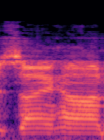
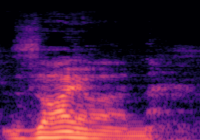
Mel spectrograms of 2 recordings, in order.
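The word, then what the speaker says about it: Zeihan: conversation all right so I I pronounced you know pz's name that way in a few videos and uh some of his dedicated fans schooled me it's Zion Oh I'm just reading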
